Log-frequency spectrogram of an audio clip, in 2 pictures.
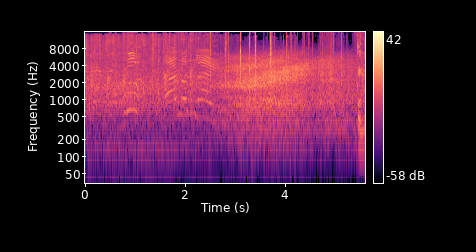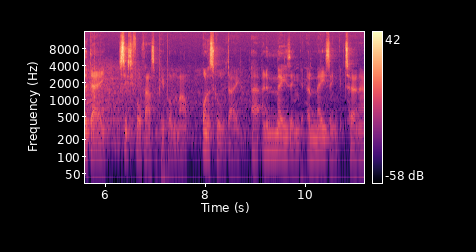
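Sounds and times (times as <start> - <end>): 
large outdoor crowd roaring and cheering outside Buckingham Palace: 0.0 - 5.5
speech: 5.4 - 11.1.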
